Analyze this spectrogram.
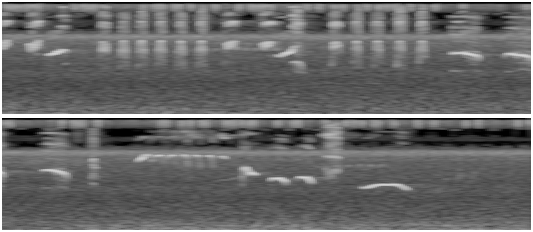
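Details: White-rumped shama song as a lure for birds that refuse to sing: a lively string of short downslurred and upslurred whistles, one sustained high note, then closing arched whistles, over a continuous pulsing high insect drone.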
